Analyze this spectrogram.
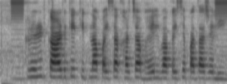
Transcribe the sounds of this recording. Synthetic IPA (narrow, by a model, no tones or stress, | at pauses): kɾeːɖɪʈkaːɾɖkekɪt̪napɐːsaxʰɐɾt͡ʃabʱɐɪlbaːkəisepɐt̪at͡ʃɐli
